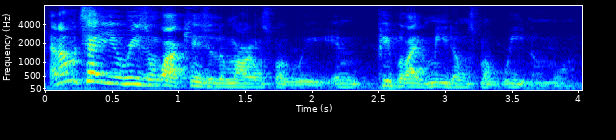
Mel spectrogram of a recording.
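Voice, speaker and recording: A man's voice: mid-range voice, huge pitch swings, very fast, a little hiss or hum. An American man talking casually in a rambling solo vlog, using street slang and repeatedly checking that listeners follow him. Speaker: vlog host giving informal advice.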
